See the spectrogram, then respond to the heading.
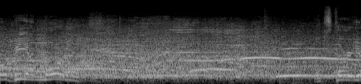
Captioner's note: audience jeers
